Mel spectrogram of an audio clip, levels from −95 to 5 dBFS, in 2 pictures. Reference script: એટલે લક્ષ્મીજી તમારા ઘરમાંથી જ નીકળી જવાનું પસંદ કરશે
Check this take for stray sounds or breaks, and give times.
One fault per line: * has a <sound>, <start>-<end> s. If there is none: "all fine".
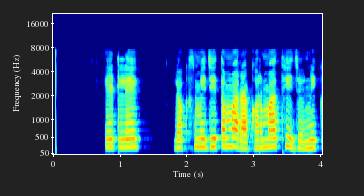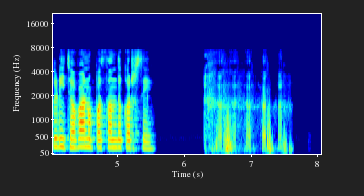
* has a laugh, 6.3-7.7 s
